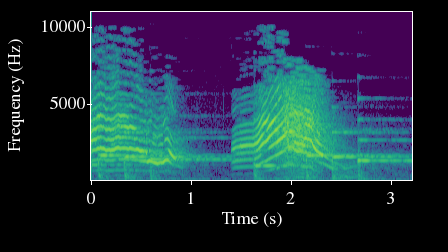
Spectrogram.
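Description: A cat gives two long, loud meows close by, the second one higher and more drawn out, with a short gap between them and no talking.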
